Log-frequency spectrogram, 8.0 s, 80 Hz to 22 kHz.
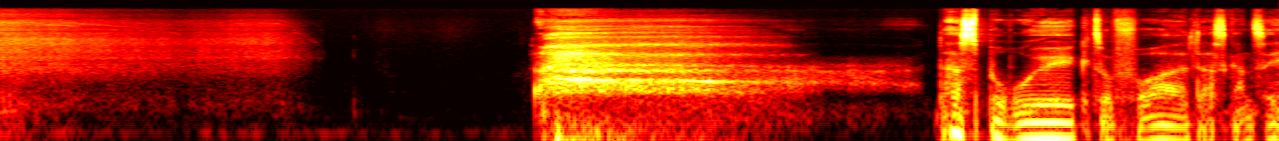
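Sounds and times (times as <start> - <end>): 
deep breath drawn in through the nose: 0.0 - 2.0, 3.4 - 5.8
speech: 6.0 - 7.9.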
